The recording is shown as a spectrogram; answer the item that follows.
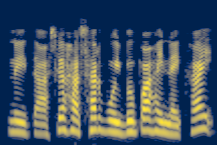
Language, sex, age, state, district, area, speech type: Bodo, female, 45-60, Assam, Chirang, rural, spontaneous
